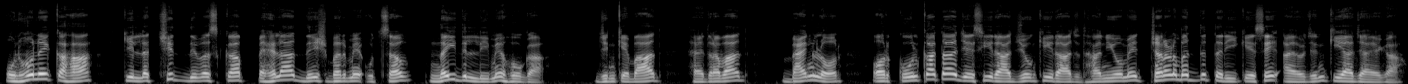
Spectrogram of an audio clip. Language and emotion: Hindi, neutral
